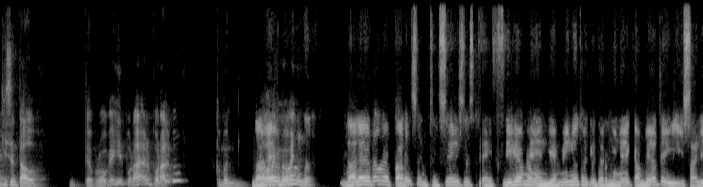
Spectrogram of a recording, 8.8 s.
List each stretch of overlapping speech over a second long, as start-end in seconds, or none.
none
